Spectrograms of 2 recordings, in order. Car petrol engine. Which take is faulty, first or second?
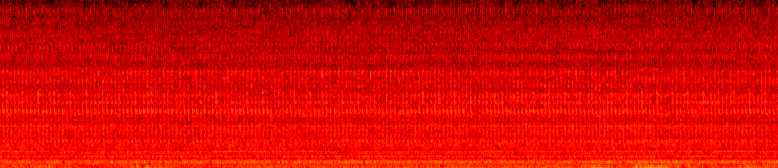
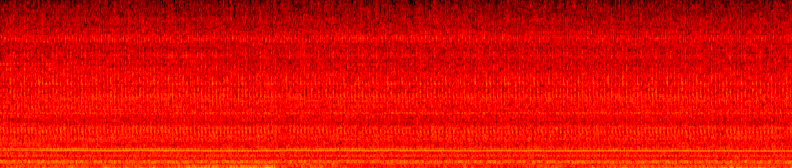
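second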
